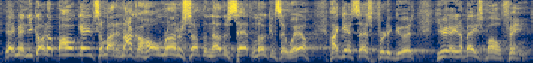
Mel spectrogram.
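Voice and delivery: shouted, fast preacher's delivery; preaching at full force. Acted. Preacher rousing the church, shouting preaching. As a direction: whip the congregation up.

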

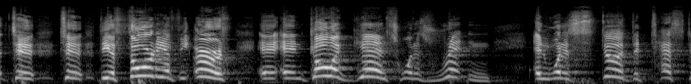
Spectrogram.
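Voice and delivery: shouted, very high and loud sermon climax; preaching at full force. Acted. Pastor shouting hope at the congregation. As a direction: build it to a roaring shout.

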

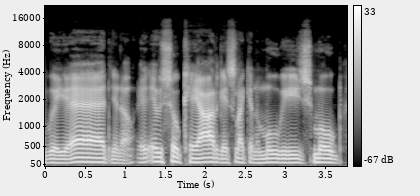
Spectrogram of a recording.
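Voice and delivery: ordinary talk, nothing marked

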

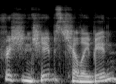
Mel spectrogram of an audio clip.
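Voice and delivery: high hammed-up New Zealand accent; Kiwi accent. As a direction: squeak it out like a Kiwi.

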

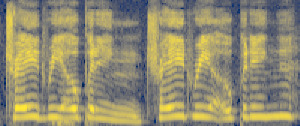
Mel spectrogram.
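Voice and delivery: high, slow town crier call; barker crying out. Acted. Barker announcing trade to the town, drawn-out cry. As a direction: draw it out for the whole street. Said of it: "heard a barker screaming out".

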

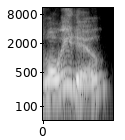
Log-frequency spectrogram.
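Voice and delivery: lifted, proud boast; proudly. A narrator's reading. Moses boasting proudly to the angels. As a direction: say it with puffed-up pride. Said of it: "he proudly says".

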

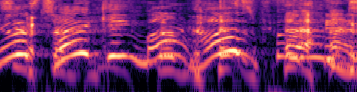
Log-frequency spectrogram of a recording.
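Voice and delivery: high, slow, laughing lament; dramatic wail. Retold or imitated. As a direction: ham up the despair, slowly. Acting out the posh wail.

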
